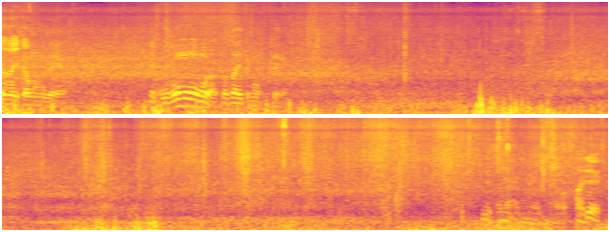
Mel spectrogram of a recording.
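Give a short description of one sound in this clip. Wind rumbles across the microphone.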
